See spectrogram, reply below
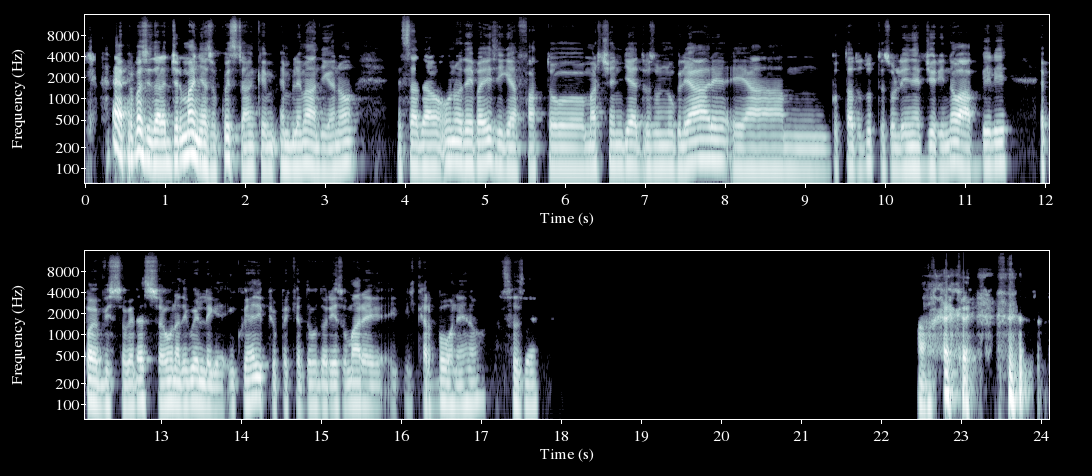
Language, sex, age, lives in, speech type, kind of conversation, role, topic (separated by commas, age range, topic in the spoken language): Italian, male, 25-29, Italy, conversation, unstructured, none, Qual è la tua opinione sul cambiamento climatico e sulle azioni che si stanno facendo oggi?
